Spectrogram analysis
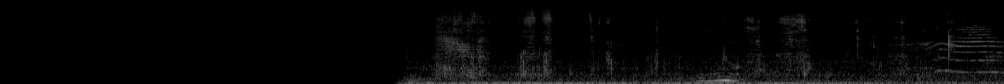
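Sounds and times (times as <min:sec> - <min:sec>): chewing and lip-smacking: 0:04.4 - 0:10.0.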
